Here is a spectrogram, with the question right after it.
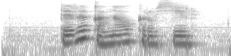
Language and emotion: Russian, neutral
